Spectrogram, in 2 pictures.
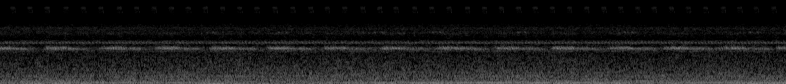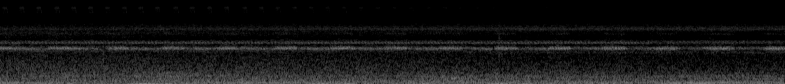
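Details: Crickets heard outdoors in the evening by a deck lit with decoration lights, a chihuahua lying there; an even train of high chirps runs throughout, backed by a steady low hum and faint shimmering insect buzz.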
